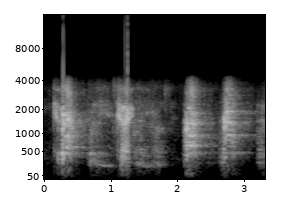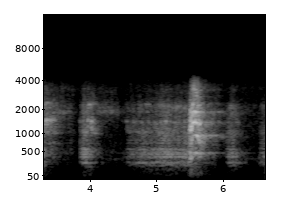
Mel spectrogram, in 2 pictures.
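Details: Pet boxer dog barking randomly at its owner: a run of sharp, loud barks mixed with softer grumbling and whining vocalizations, bursts coming roughly every half second to a second.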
